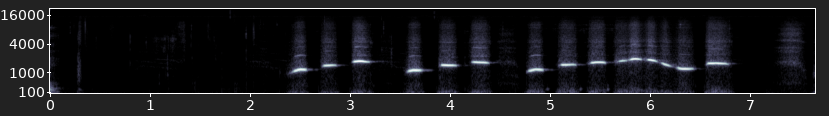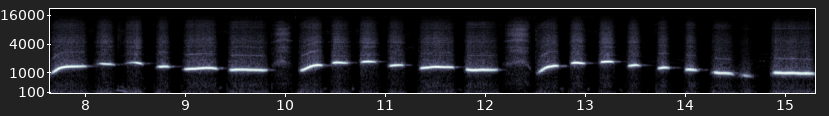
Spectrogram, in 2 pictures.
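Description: A person whistles a TV theme tune up close, a clear melodic line of short and sustained notes rising and falling, running for about thirteen seconds with a brief pause midway.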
